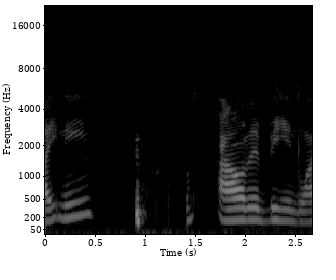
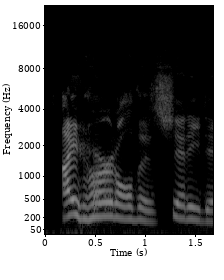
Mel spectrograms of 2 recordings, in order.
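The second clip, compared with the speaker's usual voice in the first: ordinary talk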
